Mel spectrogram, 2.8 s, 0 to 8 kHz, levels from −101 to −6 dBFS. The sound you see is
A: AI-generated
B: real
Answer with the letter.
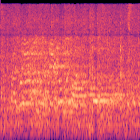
B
